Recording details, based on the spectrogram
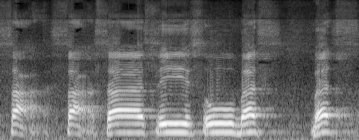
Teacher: Kalau sa di ujung banget paling depan bertemu dengan gigi seri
